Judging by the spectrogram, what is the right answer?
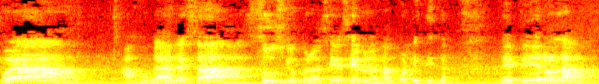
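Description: Lively intonation with audible room echo and noticeable background noise. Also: man. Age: 30s. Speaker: podcast co-host. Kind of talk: casual chat.

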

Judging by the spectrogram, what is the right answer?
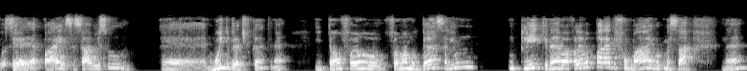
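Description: At a fairly slow pace, a man talks in a high voice, his pitch swinging very widely. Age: 50s. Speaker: amateur triathlete. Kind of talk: casual interview on a live stream.

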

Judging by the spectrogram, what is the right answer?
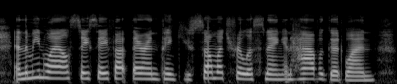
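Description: A woman's high-pitched, raised and projected voice with a bright, sharp, upbeat and enthusiastic tone and ordinary pitch variation, in a dry, close sound with no echo on a very clean recording with a silent background. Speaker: podcast host. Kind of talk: casual interview. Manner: upbeat, enthusiastic.

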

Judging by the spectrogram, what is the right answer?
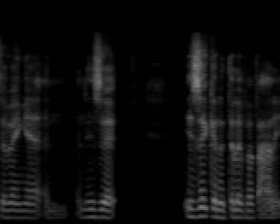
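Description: A southern English accent with fairly even intonation, recorded dry and close with no echo. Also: man. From England (Croydon). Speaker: regional marketing director. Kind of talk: interview.

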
